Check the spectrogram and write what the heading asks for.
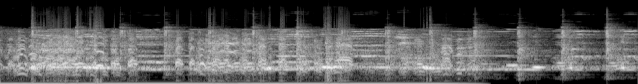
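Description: Battery-operated toy swan's built-in speaker playing recorded goose honks: a dense run of calls, then separate short honks in the last couple of seconds.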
